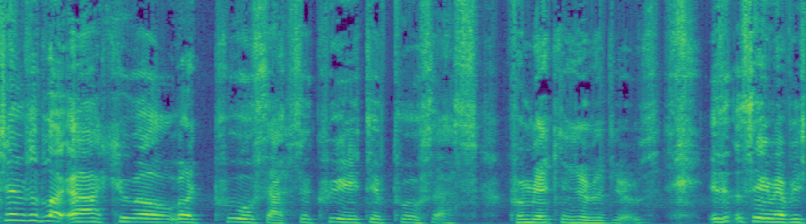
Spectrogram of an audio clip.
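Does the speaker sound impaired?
Yes: cerebral palsy; affects coordination and muscle control of whole body.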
